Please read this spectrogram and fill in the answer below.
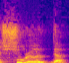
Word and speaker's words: should: Should, we don't say should. No, L is not pronounced. Don't pronounce L. Don't say should. No, we say should, would not, should not.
